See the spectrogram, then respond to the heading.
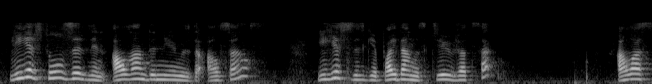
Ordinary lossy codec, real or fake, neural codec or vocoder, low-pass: none; fake; codec, 24 kHz, 0.9 kbps, WavTokenizer, small release; 7.2 kHz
